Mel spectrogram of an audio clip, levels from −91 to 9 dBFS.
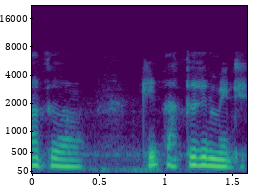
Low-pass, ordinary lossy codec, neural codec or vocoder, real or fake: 7.2 kHz; none; codec, 44.1 kHz, 3.4 kbps, Pupu-Codec; fake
